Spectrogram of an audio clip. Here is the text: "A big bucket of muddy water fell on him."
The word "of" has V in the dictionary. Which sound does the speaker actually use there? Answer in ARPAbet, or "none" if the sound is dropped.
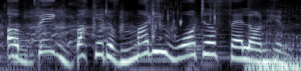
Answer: V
